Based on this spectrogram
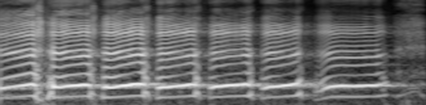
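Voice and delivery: loud retold laugh; amused chuckle; pastor laughs. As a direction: laugh at her. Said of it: "And he's".

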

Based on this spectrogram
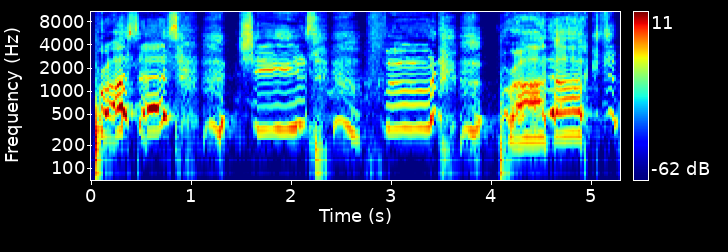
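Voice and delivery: high, loud words broken by sobs; crying. Retold or imitated. Child reads the label aloud while sobbing. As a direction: choke each word out between breaths. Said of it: "I said between catching breaths".

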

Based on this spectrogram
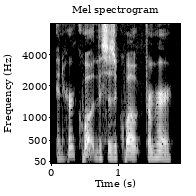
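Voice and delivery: ordinary delivery

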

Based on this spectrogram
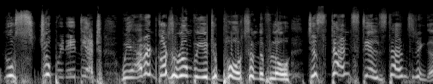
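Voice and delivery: loud, high mock-furious scolding; scolding grandmother. Grandmother slaps her fainting grandson, loud acted scolding. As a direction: bawl him out as the grandmother. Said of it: "She slaps him really hard".

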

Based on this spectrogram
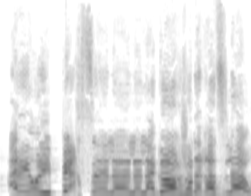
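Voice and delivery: high, loud, urgent, laughing; excited shouting. Pretend. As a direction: shout it like a panicked paramedic. Playacting an emergency rescue.

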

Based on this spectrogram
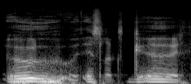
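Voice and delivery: drawn-out, loud goofy delight; loud, slow put-on voice; dim Ernest impression. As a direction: ooh and aah slowly, like a clueless fool. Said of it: "Ernest just goes".

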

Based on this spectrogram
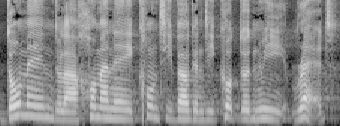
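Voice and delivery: wine name in a loud, hammed-up French accent; mock French accent. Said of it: "my best French accent".

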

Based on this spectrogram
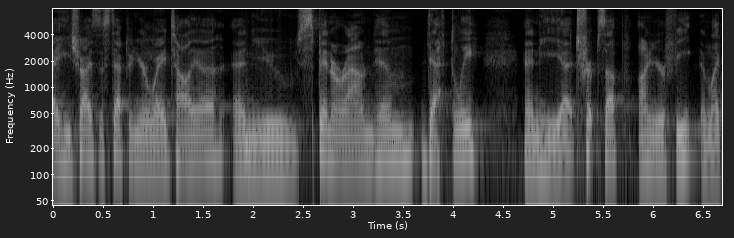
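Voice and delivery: ordinary talk

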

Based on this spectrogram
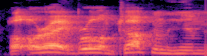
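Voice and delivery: arguing fan. Retold or imitated. Fan arguing back at staff.

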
